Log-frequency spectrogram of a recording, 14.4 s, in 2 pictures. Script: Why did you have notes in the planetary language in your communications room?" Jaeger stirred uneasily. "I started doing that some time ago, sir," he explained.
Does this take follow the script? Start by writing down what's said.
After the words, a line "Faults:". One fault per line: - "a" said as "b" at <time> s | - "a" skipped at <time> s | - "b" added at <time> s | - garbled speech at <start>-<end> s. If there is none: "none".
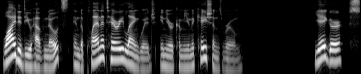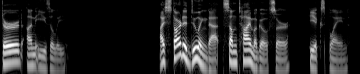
Why did you have notes in the planetary language in your communications room?" Jaeger stirred uneasily. "I started doing that some time ago, sir," he explained.
Faults:
none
